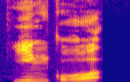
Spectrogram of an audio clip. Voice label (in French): "ying1guo2", chinois; Cours de Chinois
